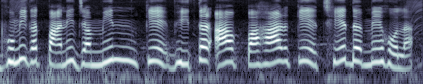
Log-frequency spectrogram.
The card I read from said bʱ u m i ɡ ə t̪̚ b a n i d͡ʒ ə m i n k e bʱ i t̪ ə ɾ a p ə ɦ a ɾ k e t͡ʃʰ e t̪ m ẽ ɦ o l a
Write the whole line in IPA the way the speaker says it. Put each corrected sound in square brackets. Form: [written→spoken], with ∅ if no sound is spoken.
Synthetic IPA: bʱ u m i ɡ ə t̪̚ [b→p] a n i d͡ʒ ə m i n k e bʱ i t̪ ə ɾ a p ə ɦ a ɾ k e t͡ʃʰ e [t̪→d̪] m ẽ ɦ o l a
